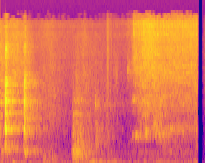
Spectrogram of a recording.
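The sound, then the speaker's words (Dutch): Someone takes a drink of water, with a few short liquid sloshes and sips followed by a longer gurgling pour-like stretch, then a sudden stop. No one speaks. “Even water, want anders...”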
